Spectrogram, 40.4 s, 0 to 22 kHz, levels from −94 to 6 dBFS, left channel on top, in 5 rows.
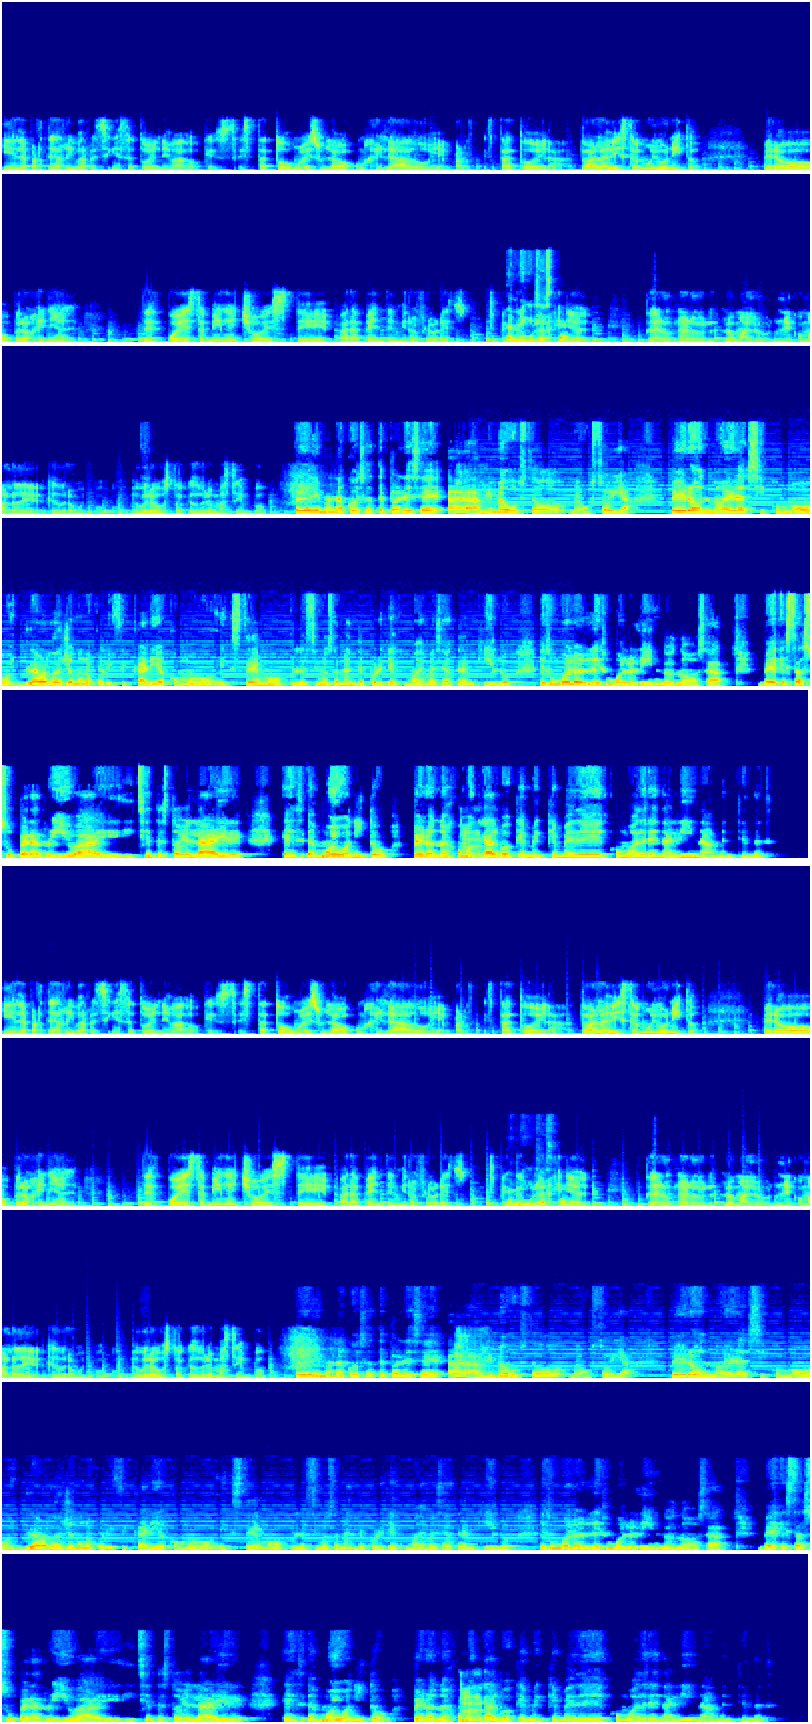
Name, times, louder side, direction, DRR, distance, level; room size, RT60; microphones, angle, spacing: voice 1, 0.0-8.8 9.5-14.0 14.5-19.4 20.7-21.1 36.9-37.3, right 2 dB, 10° right, 0.4 m, -33 dB
sound 1, 4.0-19.5, right 1 dB, 90° right, 1.3 m, -46 dB
voice 2, 13.1-13.7 19.1-40.0, left 4 dB, 55° left, 0.6 m, -27 dB
Car / Alarm, 20.8-30.1, left 4 dB, 80° left, 2.4 m, -48 dB
7.2 x 6.5 x 3.0 m
head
